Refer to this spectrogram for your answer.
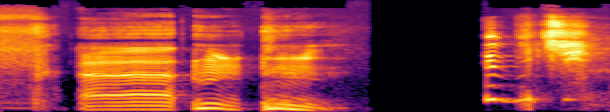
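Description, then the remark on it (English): A loud sneeze bursts out after a few short voiced sounds, followed by a brief pause and a second sharp, breathy burst. “Gesundheit.”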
